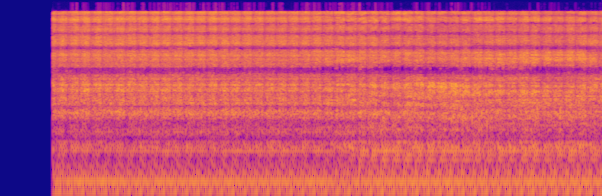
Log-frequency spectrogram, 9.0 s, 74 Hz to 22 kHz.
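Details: 2007 Ford 6.0 Powerstroke diesel with one dead injector and six more bad; loud idle with an uneven lumpy beat at about three pulses a second; rough idle from failed injectors.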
